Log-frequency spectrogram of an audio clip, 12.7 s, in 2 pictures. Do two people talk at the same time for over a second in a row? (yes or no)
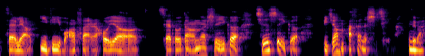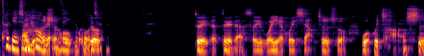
yes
